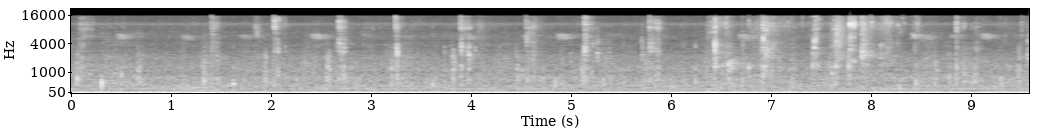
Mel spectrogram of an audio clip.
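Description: Two people chewing and biting mouthfuls of masala fried rice eaten by hand, close to the microphone: irregular wet clicks and smacks, about one or two a second, over a steady low hum.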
